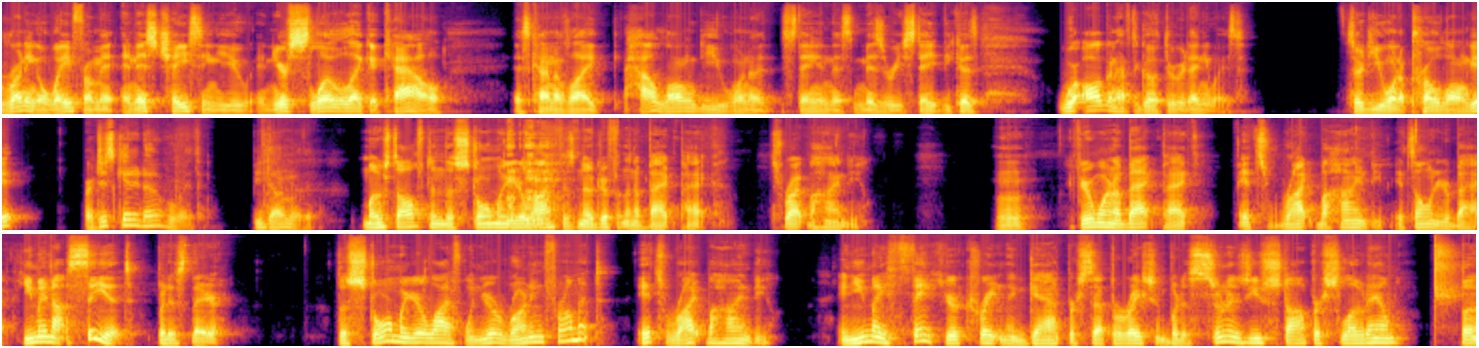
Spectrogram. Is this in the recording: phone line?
no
